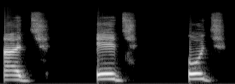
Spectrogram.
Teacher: ऊपर वाले जो तालू है ना उसके साथ जुबान का दरमियानी हिस्सा खड़ा होगा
